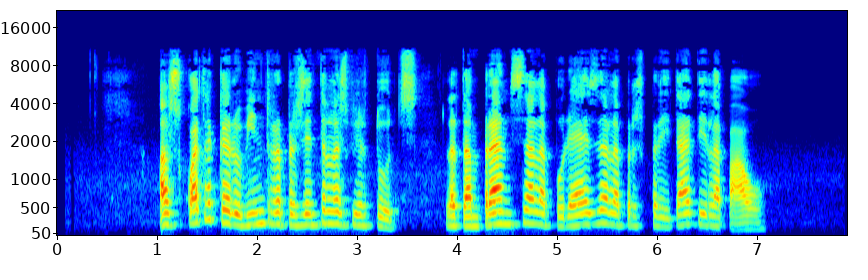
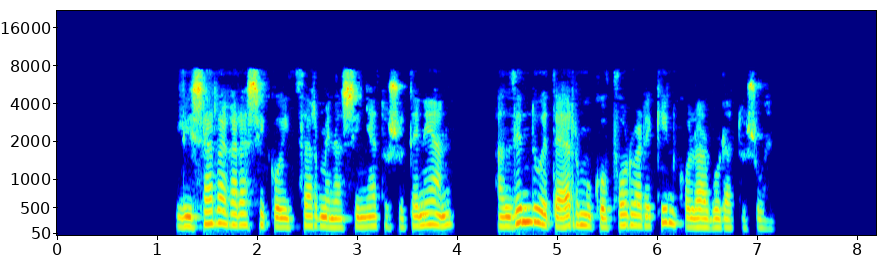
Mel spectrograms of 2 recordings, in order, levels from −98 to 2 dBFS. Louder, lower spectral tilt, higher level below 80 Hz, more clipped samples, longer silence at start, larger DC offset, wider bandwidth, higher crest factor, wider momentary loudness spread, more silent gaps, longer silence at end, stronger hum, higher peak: first, -27 LUFS vs -30 LUFS; about the same, -2.5 dB/octave vs -3.5 dB/octave; second, -86 dBFS vs -78 dBFS; neither; second, 1.05 s vs 1.2 s; neither; first, 11 kHz vs 7.8 kHz; about the same, 24 dB vs 20 dB; first, 15 LU vs 9 LU; second, none vs 3.98-4.38 s; second, 0.9 s vs 1.1 s; neither; first, -4 dBFS vs -12 dBFS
